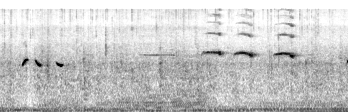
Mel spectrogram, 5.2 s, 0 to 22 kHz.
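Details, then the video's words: Various sounds from a Javan myna: three quick clipped whistles in a row, then a series of drawn-out, slightly higher whistles with bright overtones, one more short whistle closing, against soft background hiss. "Suaranya macam2 burung jalak kebo"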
